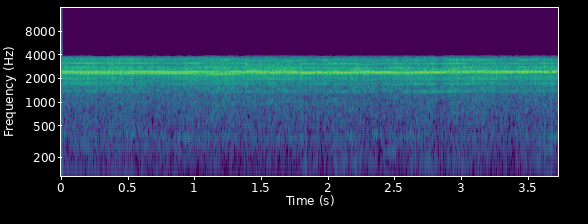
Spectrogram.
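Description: The electric motor of an Air Hogs Sharpshooter Mil Mi-24 Hind RC helicopter, carrying added weight at almost full throttle, gives a steady, close, high-pitched whine that holds constant throughout.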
